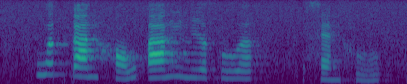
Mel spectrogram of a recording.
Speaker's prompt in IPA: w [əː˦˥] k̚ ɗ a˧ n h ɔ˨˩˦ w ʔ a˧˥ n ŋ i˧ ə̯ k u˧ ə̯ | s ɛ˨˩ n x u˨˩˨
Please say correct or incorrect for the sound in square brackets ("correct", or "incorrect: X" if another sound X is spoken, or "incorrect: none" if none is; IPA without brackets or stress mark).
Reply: incorrect: ə˦˥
